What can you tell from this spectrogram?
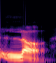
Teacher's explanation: ल, पार्श्विक वर्ण क्या है, ल। ये हवा जीभ के पार्श्व यानी बगल से होकर के निकलती है। ल का उच्चारण करने में जीभ क्या करती है, जीभ के बगल से हवा निकलता है। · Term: पार्श्व व्यंजन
